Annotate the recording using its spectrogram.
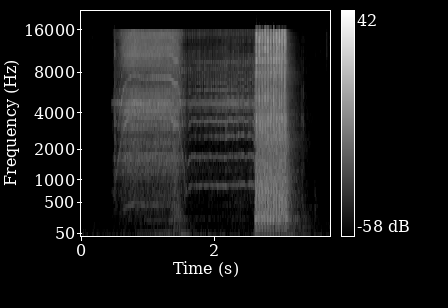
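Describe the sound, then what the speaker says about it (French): A cordless 18 V drill-driver in T mode drives a self-drilling screw through a bit, starting with a loud fast whine that drops to a lower, slower hum as the screw bites, ending in a brief harsh burst. "vitesse rapide au départ, et puis dès que la vis commence à visser, diminution pour ne pas abîmer le filet"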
